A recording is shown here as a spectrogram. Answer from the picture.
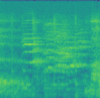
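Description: A song with singing voices and music, in a softer stretch between two phrases of the lead vocal.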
